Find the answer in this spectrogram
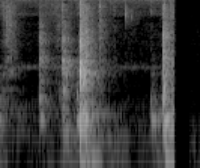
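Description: A spatula stirring rice and water in an aluminium pressure cooker: about three short scraping strokes, then the sound cuts off abruptly near the end.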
